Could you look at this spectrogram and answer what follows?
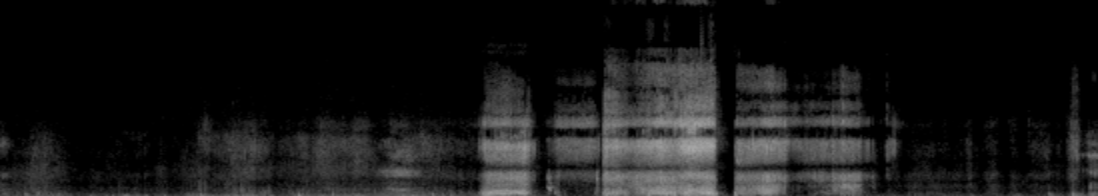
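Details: Adult with severe cat allergy, woke after cat slept on pillow, face burning, eyes swollen, runny nose: quiet sniffing and hitching breaths, then several loud sneezes in quick succession; allergic sneezing.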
